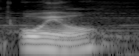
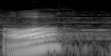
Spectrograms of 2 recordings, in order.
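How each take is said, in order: First: The word is said to rhyme with foil. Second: The word is said in a Southern way. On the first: "but it's oil, like foil. that's how I say it" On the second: "most people from the South will say oil"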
